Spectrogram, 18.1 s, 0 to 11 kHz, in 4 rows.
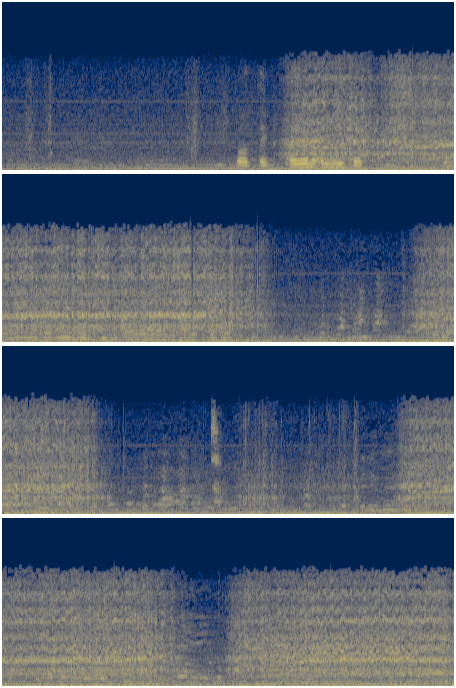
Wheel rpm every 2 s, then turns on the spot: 0, 70, 210, 130, 80, 30, 70, 150, 180.
10-12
